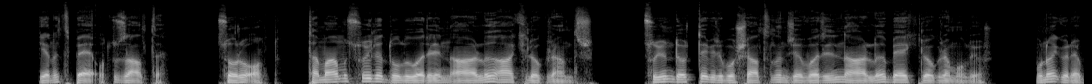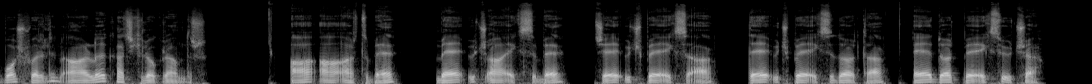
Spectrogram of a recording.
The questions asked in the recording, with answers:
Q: Buna göre boş varilin ağırlığı kaç kilogramdır?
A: Yanıt E 4B eksi 3A.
